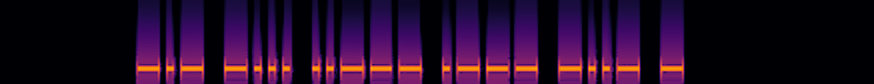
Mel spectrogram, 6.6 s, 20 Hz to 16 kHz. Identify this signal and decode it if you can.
Morse code, heard as a keyed tone, about 22 wpm, 700 Hz. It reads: KB2JXT
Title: USA Call Signs - 6 Characters - 4x Character Spacing - 22wpm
